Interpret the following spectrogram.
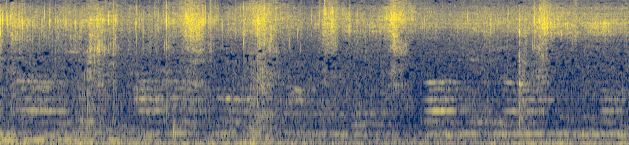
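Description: Wooden spatula stirring a wet mix of minced meat, kachnar buds and chopped tomato in a hot karahi, with irregular scraping strokes over a steady sizzle from the cooking pan.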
